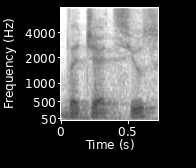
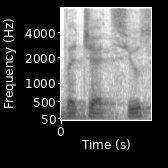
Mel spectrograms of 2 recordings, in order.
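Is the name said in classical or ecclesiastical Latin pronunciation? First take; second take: ecclesiastical; ecclesiastical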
